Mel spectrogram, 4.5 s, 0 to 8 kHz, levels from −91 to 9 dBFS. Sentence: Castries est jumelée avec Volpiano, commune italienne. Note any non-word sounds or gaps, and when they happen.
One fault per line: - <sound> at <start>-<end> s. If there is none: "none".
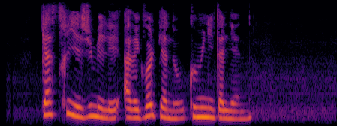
none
